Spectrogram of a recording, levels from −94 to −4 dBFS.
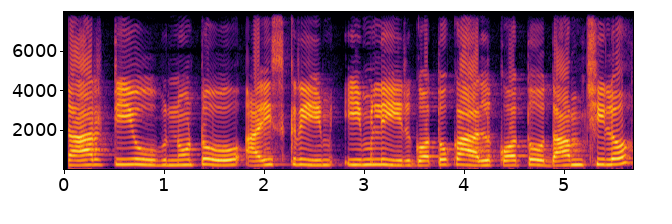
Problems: none marked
